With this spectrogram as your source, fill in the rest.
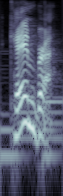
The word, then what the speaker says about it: Canberra: it's very controversial but the generally accepted pronunciation of this name is canberra fun fact i did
